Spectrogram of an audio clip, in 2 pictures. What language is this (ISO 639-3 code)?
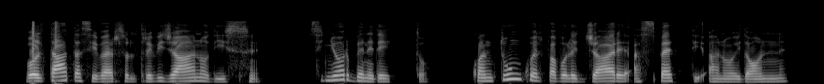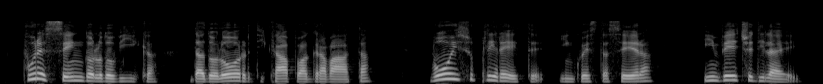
ita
